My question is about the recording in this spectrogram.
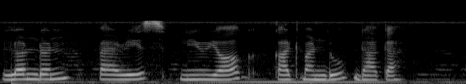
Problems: continuous background conversations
